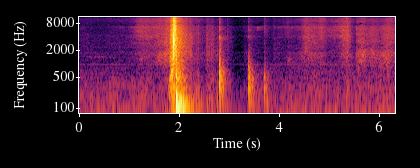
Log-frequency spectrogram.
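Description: An iron swing: a short whoosh leads into a sharp, loud strike as the 7-iron hits the golf ball off a hitting mat, about two seconds in. A few much fainter knocks follow within the next two seconds.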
